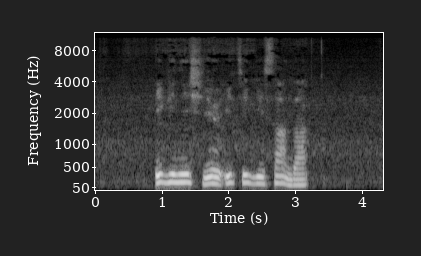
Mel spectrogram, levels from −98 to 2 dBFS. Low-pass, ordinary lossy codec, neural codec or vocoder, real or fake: 10.8 kHz; MP3, 48 kbps; autoencoder, 48 kHz, 128 numbers a frame, DAC-VAE, trained on Japanese speech; fake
